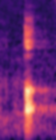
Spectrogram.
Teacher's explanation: എന്നാൽ തെഹ്ഖീഖ് എന്ന് പറയുമ്പോൾ കൃത്യമായി താഴെ തൊണ്ടയിൽ നിന്നും മഖ്റജിൽ നിന്ന് തന്നെ ഉച്ചരിക്കുന്നതാണ് അ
